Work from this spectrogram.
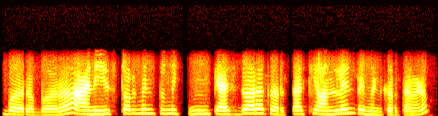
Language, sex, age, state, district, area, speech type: Marathi, female, 30-45, Maharashtra, Wardha, rural, conversation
